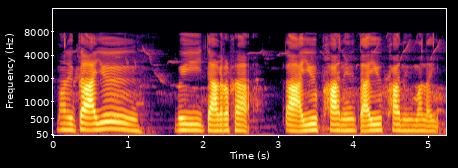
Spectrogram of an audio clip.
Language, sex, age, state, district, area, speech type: Bodo, female, 60+, Assam, Udalguri, rural, spontaneous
